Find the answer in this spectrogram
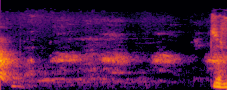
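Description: Crows cawing faintly in the background: a few short, harsh calls.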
